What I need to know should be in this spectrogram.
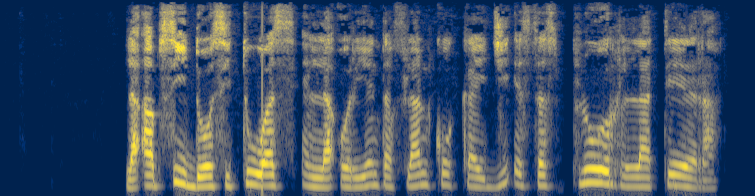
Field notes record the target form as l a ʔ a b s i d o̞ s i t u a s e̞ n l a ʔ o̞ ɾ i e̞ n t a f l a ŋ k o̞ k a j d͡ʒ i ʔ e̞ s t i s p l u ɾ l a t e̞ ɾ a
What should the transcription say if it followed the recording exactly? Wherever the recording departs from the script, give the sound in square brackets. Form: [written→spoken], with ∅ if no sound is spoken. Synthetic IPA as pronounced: l a ʔ a b s i d o̞ s i t u a s e̞ n l a ʔ o̞ ɾ i e̞ n t a f l a ŋ k o̞ k a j d͡ʒ i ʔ e̞ s t [i→a] s p l u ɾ l a t e̞ ɾ a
